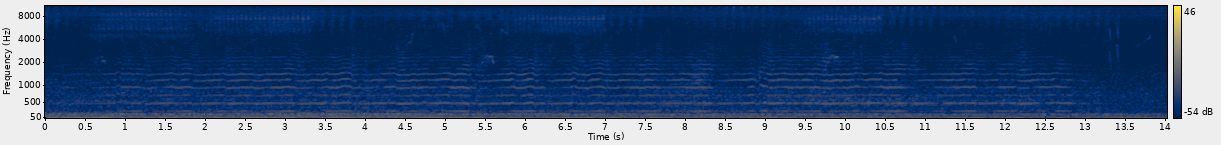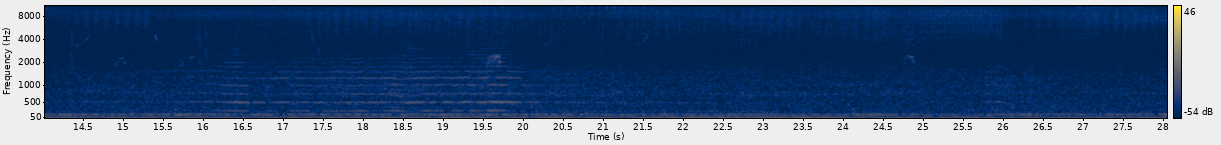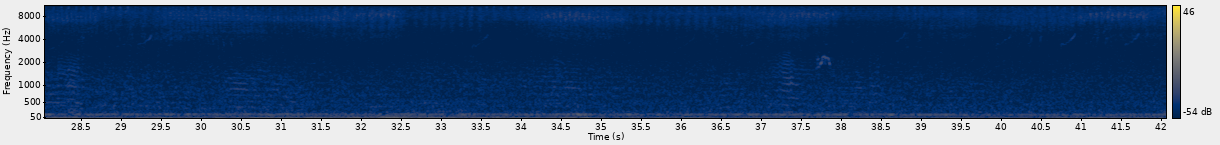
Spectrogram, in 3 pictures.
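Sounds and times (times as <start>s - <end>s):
flying insect buzzing: 0.6s - 13.0s.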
